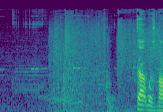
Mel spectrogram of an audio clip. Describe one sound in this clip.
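Heavy guns fire with loud booms.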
